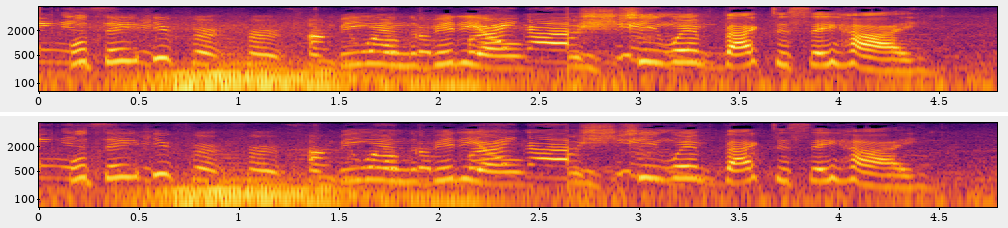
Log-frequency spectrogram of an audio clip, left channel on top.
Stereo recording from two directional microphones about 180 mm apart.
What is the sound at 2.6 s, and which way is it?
Speech, 25° right (ahead or behind).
